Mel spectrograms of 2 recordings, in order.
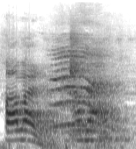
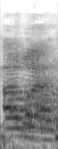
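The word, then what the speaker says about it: hour: यू आर का पढ़ी आवर एच ओ यू आर का पढ़वी आवर उ है नहीं वोवेल है तो एच का साइलेंट अब देखो एच एच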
